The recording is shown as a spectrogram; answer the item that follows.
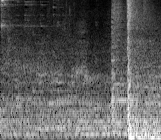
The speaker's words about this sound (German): Tür geht zu.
